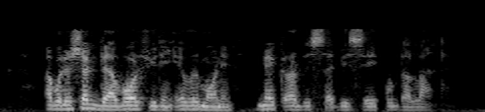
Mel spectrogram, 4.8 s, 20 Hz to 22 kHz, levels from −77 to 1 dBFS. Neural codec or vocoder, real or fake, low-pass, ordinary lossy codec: codec, 16 kHz, 2 kbps, FunCodec, trained on Chinese and English, 25 frames a second; fake; 7.2 kHz; AAC, 24 kbps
